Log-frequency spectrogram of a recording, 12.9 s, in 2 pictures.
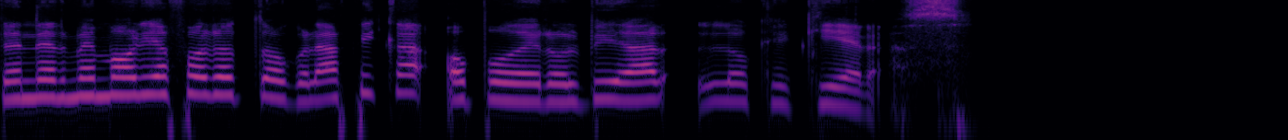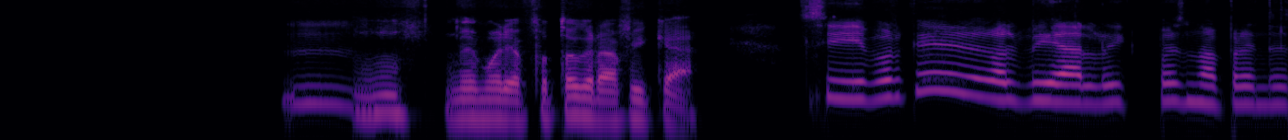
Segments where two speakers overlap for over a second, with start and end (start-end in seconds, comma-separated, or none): none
